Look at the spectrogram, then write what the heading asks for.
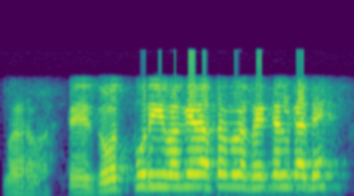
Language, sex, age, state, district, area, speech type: Marathi, male, 18-30, Maharashtra, Nanded, rural, conversation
